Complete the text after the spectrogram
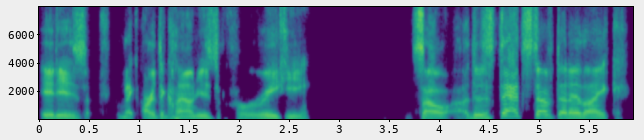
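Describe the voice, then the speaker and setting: Male co-host, rambling storyteller, middle pitch, dry close recording. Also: lively intonation, slow pace, no echo. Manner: rambling, storytelling, lots of fillers. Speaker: podcast co-host. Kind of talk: casual chat.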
